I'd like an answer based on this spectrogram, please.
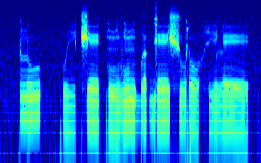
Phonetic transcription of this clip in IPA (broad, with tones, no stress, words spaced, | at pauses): lu˦ | kʷiː˨t͡ʃeː˧kũ˨ ɣũ˦ɡ͡bə˦ɡeː˦ ʃu˧ɾo˨hi˧leː˦˨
